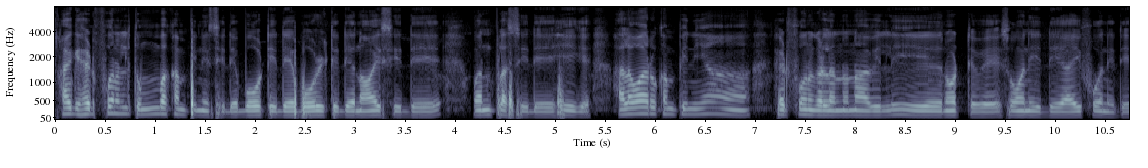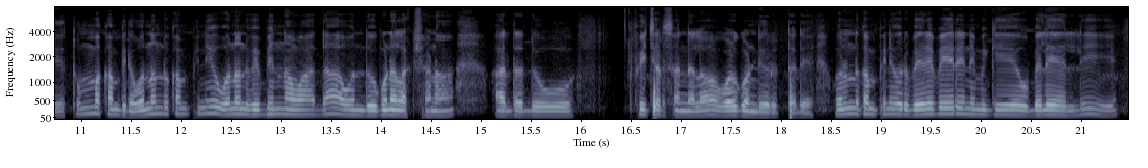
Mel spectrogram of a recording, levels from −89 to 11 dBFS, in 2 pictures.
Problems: none marked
